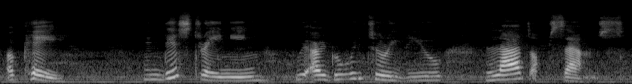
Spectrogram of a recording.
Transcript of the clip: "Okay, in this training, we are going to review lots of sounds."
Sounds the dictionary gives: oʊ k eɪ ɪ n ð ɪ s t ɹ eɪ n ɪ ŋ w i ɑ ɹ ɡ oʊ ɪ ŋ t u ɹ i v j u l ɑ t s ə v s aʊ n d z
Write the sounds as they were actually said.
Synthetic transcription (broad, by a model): oʊ k eɪ ɪ n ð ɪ s t ɹ eɪ n ɪ ŋ w i ɑ ɹ ɡ oʊ ɪ ŋ t u ɹ i v j u l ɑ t ə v s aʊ n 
